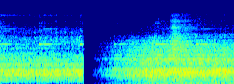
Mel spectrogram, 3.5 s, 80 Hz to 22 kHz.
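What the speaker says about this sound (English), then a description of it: "You gotta love the sound of that GP38-2" An HO scale GP38-2 model locomotive with an onboard sound system gives a steady diesel engine drone that cuts out abruptly, then rises back up gradually to a full, even rumble.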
